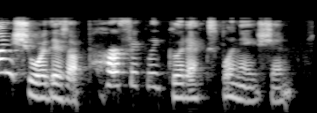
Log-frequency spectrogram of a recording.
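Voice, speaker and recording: Using a put-on character voice, a woman speaks in a fairly low pitch at a moderate pace. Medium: read story. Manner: calm, sighing.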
